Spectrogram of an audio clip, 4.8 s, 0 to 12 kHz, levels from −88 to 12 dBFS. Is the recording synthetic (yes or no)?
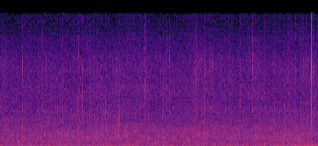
yes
